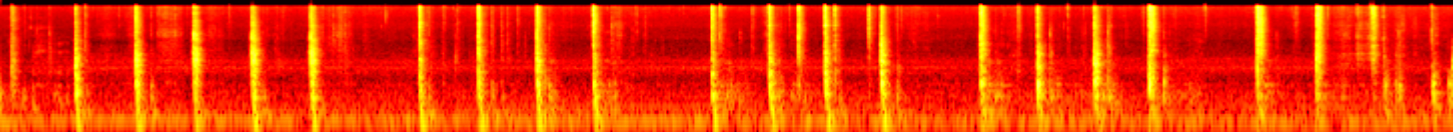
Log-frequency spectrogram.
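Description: Hatchet chopping a length of wooden plank into pieces on a wooden floor: about twenty sharp knocks, one or two a second, with a few short pauses between runs of strokes.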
